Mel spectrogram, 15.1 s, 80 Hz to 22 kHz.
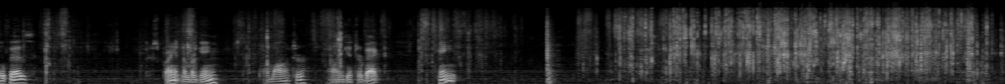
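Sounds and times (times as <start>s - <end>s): foil wrapper crinkling: 8.7s - 15.0s.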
